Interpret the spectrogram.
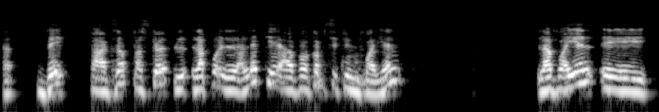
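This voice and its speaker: A man's voice: a little high, animated, a little slow, husky, dull audio. A man teaching a Hebrew lesson over a video call, explaining hesitantly and repeating words as he goes. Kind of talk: online class explanation.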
